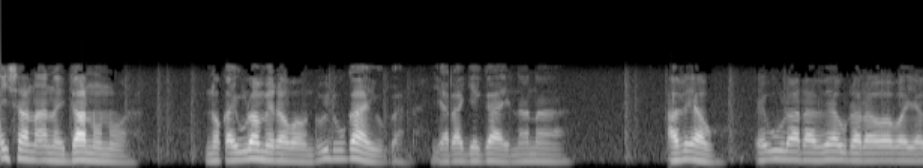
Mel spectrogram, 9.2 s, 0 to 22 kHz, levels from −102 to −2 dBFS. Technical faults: none

